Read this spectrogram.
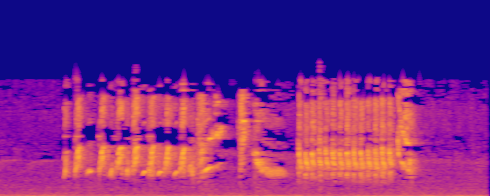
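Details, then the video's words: Bright twittering goldfinch song, a quick series of rapid chirping notes, a short slurred whistle, then a dense buzzy trill lasting under a second. "Beautiful goldfinch singing"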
